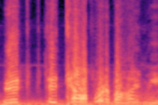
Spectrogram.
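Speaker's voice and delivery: high shriek then panicked shout; panicked scream. Real, not acted. Monster teleports behind player.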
